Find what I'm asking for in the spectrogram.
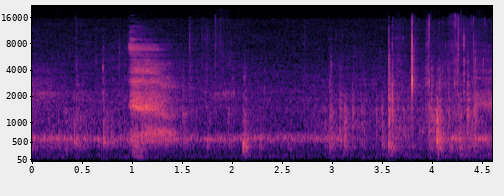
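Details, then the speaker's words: Snowman light display motor after oiling: faint, steady mid-pitched hum under handling taps, no squeal or grinding; much quieter now, normal quiet running. "yep okay well she's a lot quieter since I did all that oiling there"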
